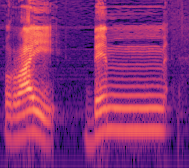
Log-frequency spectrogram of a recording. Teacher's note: Tum fi rai bim, after tanwin al kasra mim came, and mim is one of the huruf yarmalun, it is idgham mim sakin, and then we stretch it 3 second duration, 3 haraka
